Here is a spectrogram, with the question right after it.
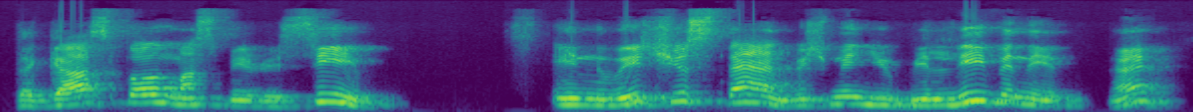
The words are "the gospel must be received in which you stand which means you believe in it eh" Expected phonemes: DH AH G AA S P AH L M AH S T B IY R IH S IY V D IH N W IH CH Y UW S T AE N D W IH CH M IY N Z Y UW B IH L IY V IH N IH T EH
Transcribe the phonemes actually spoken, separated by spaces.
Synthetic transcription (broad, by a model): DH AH G AA S P AH L M AH S T B IY R IH S IY V D IH N W IH CH Y UW S T AE N D W IH CH M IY N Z Y UW B IH L IY V IH N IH T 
